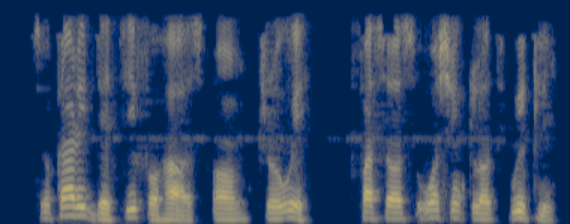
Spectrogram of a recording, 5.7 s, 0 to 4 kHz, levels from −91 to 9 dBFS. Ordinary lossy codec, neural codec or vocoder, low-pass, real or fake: MP3, 32 kbps; none; 3.6 kHz; real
